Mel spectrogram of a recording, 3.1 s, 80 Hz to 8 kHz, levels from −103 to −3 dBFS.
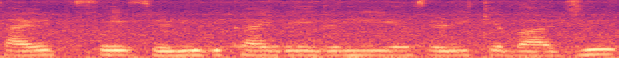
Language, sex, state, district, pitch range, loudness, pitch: Hindi, female, Chhattisgarh, Raipur, 175-190 Hz, -15 LUFS, 180 Hz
